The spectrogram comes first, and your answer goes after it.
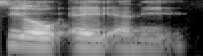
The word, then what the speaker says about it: Coane: television series by Jim Cohn. I hope that's how you pronounce the last name. It's Coane.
